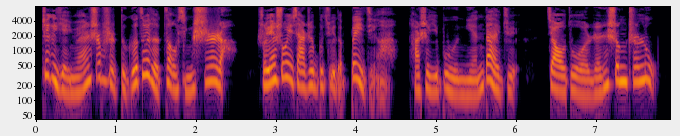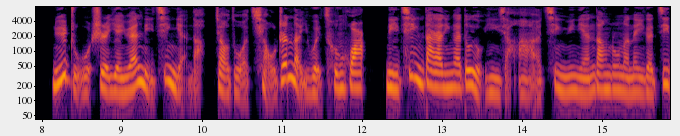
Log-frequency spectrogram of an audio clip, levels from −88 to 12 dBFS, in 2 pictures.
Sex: female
